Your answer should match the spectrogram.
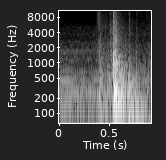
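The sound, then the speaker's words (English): A door opens as Agravain squeezes through it: a single dull, hollow thunk, preceded by a soft scrape and followed by faint rustling, with no voices. “Agravain squeezes through the door.”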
